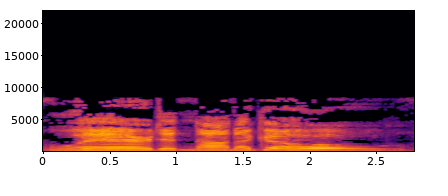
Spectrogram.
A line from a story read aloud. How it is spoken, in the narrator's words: She wailed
